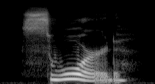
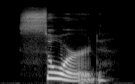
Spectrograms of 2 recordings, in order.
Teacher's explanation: The W is completely silent. It rhymes with lord.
